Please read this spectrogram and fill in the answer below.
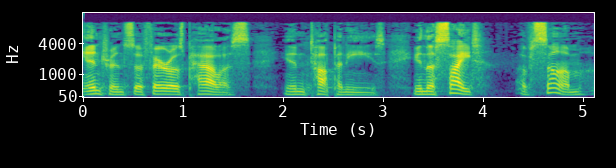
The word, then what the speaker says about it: Tahpanhes: In Hebrew, it's Tahpanhes.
